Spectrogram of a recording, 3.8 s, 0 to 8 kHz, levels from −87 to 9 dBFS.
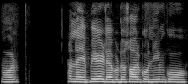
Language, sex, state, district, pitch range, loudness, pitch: Rajasthani, male, Rajasthan, Churu, 220-235 Hz, -15 LUFS, 225 Hz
